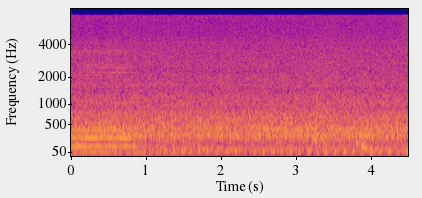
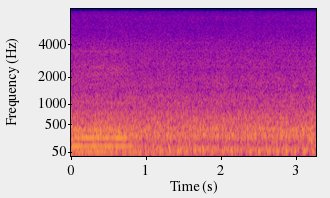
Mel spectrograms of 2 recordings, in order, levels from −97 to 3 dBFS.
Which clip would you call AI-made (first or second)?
second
